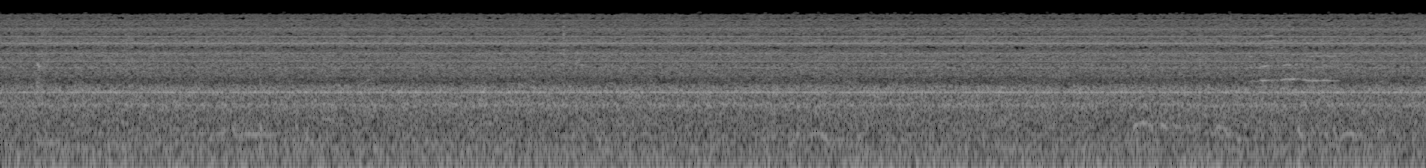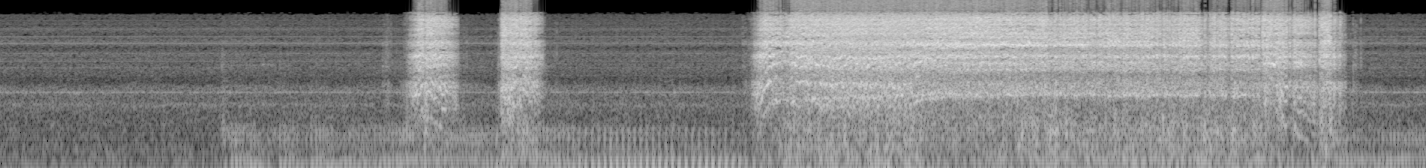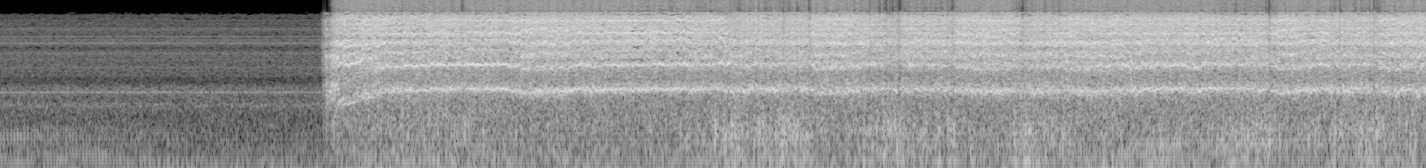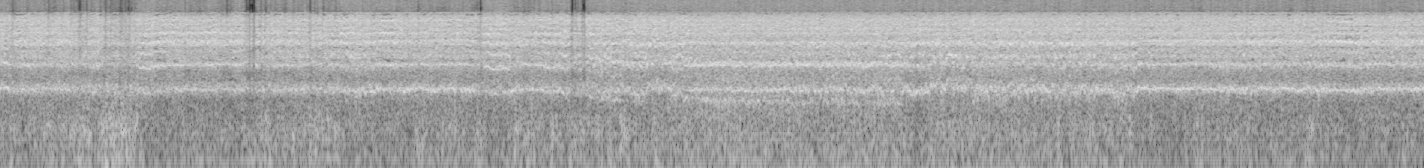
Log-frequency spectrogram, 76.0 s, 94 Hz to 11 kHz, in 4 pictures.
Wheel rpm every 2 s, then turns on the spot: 0, 0, 0, 0, 0, 0, 0, 0, 0, 0, 0, 0, 10, 10, 50, 170, 200, 200, 50, 0, 0, 130, 230, 230, 230, 220, 220, 230, 230, 230, 230, 230, 210, 200, 210, 240, 220, 230.
none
